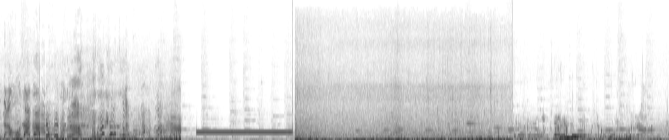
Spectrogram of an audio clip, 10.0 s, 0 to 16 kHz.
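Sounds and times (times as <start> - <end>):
wind buffeting microphone: 0.0 - 2.8, 4.4 - 10.0
surf rushing: 4.4 - 7.7.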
